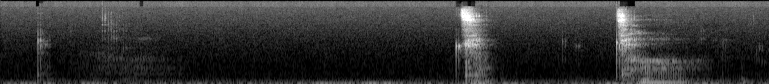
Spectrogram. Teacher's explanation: So it's a T but with the constricted throat.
